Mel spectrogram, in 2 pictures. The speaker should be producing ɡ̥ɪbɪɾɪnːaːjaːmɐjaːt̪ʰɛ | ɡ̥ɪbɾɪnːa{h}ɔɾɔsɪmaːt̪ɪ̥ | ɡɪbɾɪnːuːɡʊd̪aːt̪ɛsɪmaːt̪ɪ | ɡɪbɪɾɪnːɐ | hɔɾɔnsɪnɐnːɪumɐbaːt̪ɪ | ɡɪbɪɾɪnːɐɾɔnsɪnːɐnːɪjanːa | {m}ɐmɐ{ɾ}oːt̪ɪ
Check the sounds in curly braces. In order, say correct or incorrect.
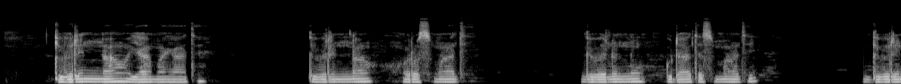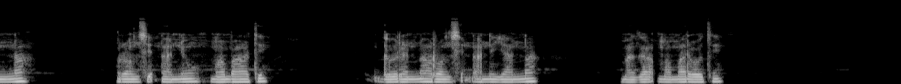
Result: correct, correct, correct

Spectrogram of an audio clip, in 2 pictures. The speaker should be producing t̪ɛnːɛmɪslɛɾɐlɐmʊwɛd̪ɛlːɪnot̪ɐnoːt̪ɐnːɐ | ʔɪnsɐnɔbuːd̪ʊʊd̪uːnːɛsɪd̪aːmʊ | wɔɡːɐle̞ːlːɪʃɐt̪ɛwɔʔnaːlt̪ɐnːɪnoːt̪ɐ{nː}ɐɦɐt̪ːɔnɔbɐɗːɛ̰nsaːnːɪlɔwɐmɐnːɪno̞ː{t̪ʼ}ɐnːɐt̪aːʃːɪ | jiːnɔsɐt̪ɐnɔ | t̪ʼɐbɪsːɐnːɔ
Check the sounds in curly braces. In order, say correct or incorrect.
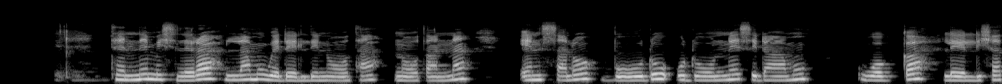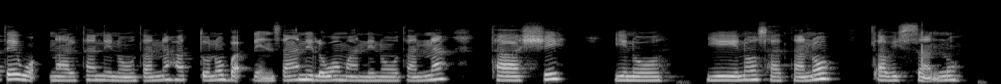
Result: correct, incorrect: t̪

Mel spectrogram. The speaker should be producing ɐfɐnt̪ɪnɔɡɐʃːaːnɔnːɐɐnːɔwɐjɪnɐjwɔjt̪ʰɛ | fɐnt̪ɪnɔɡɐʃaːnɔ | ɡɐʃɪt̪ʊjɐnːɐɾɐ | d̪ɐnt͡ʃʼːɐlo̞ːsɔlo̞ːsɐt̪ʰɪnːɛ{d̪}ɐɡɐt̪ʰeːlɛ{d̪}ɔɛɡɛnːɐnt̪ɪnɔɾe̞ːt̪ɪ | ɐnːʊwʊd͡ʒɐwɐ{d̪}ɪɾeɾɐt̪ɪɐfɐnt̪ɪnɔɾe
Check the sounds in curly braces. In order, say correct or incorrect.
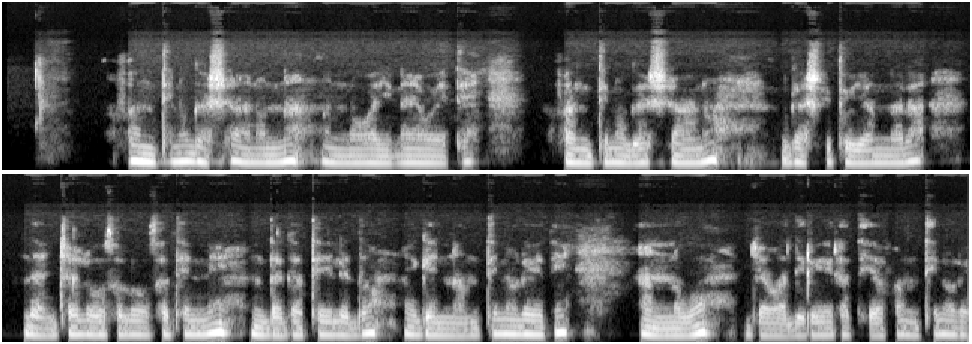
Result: correct, correct, correct

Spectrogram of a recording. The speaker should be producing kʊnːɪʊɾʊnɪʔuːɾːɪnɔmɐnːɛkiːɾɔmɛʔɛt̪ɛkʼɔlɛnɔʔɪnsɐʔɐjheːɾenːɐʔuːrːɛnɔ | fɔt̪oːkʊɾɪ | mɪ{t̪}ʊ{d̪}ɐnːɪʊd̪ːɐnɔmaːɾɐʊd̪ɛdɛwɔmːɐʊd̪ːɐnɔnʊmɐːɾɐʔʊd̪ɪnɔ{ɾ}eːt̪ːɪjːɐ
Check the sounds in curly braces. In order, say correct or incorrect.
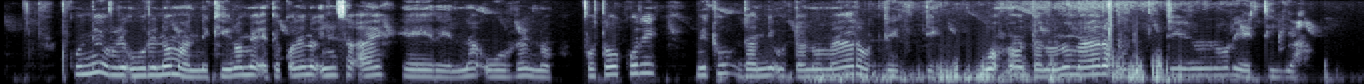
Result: correct, correct, correct

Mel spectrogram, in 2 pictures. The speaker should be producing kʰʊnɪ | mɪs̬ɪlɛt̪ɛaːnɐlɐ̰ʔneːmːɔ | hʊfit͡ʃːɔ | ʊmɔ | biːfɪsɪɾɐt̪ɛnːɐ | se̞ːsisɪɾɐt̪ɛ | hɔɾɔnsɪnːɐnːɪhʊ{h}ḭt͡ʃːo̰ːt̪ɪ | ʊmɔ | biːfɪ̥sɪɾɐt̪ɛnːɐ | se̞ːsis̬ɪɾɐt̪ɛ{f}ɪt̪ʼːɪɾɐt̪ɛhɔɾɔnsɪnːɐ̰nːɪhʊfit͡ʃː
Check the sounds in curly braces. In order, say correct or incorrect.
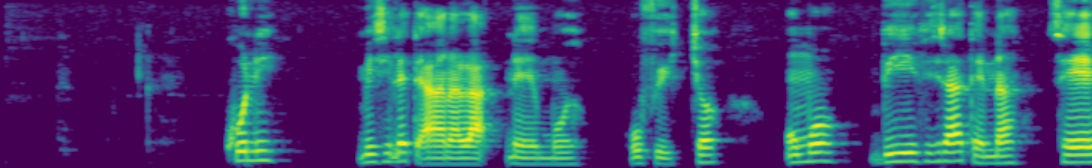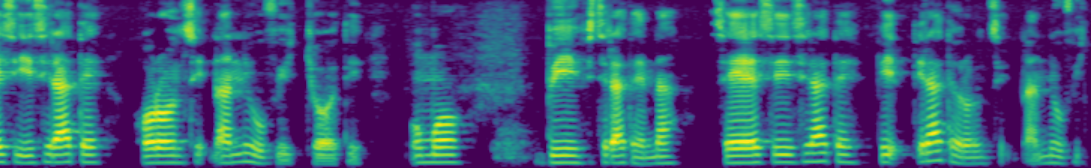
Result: incorrect: f, correct

